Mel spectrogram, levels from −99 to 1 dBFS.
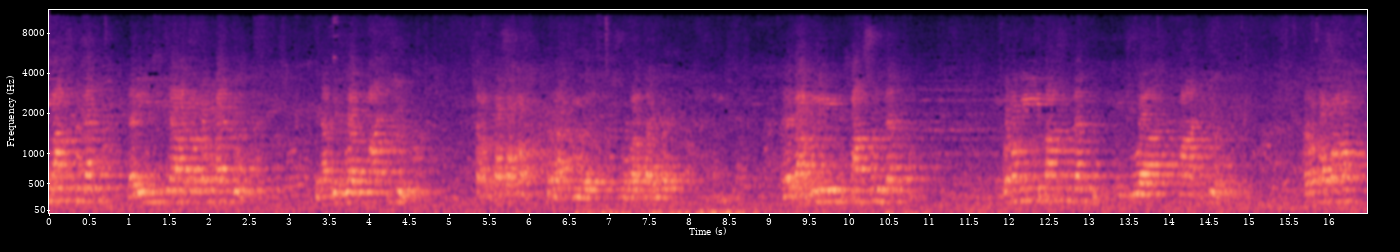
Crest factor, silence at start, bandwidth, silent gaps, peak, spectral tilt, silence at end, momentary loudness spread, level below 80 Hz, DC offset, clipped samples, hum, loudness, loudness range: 16 dB; 0 s; 11 kHz; none; -6 dBFS; -7 dB/octave; 0 s; 15 LU; -42 dBFS; under 0.1%; under 0.1%; none; -23 LUFS; 2 LU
